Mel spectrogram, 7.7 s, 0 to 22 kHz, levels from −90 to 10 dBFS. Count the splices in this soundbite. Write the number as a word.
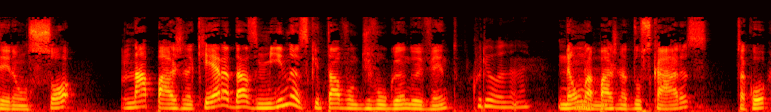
zero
